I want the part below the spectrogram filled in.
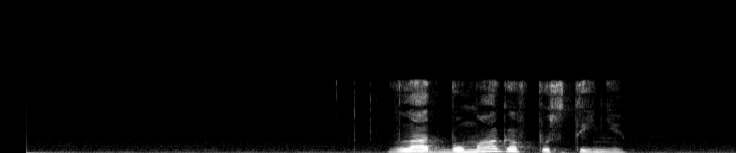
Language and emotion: Russian, neutral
